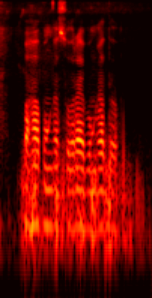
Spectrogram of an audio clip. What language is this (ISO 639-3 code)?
sat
